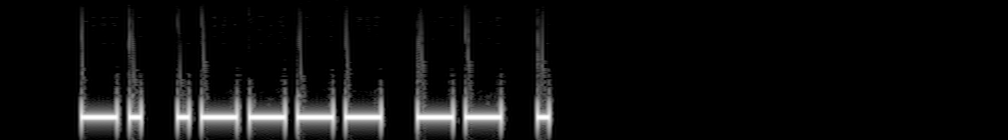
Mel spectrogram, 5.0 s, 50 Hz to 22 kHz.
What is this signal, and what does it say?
Morse code, heard as a keyed tone, about 20 wpm, 700 Hz. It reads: N1ME
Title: USA Call Signs - 4 Characters - Repeated 3x - 20wpm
